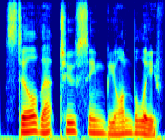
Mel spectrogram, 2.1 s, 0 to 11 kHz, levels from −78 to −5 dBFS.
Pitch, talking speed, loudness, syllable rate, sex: 120 Hz, 175 wpm, -18 LUFS, 4.2 syllables/s, male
